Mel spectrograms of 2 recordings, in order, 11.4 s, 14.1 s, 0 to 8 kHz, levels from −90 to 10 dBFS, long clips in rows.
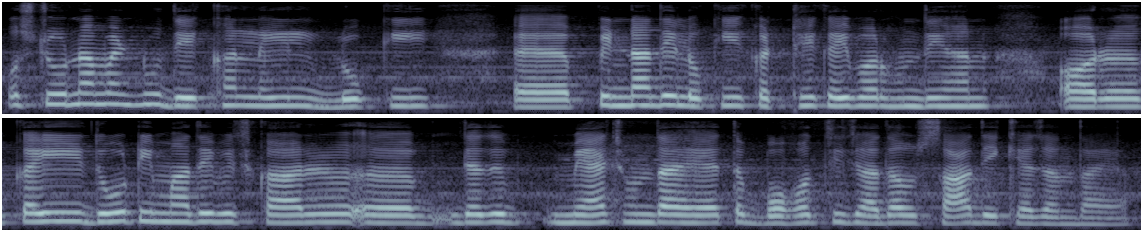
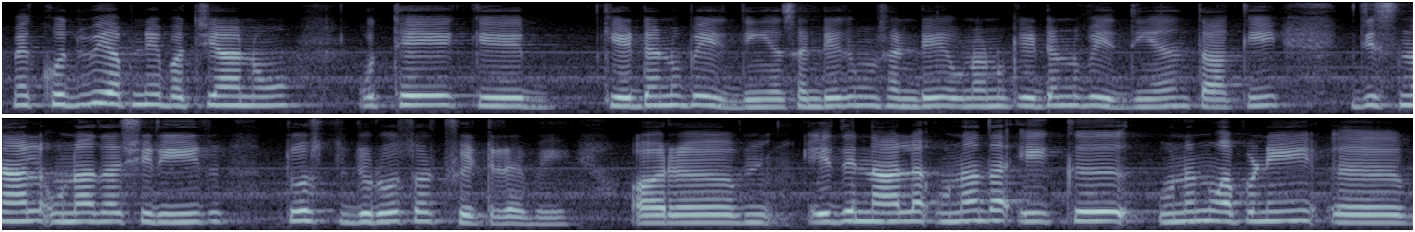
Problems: constant background noise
